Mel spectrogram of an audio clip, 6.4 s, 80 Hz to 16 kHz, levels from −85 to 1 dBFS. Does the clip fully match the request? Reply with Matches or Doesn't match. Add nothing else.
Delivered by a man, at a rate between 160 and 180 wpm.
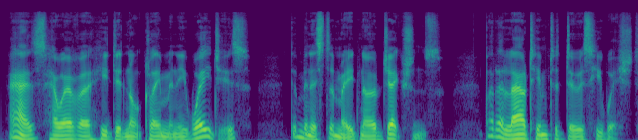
Doesn't match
